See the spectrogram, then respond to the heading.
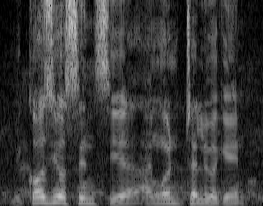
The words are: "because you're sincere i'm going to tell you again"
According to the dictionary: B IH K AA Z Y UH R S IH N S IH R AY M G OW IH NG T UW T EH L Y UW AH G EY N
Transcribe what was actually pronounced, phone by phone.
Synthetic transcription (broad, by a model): B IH K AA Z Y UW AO S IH N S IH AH AY M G OW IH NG T UW T EH L Y UW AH G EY N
